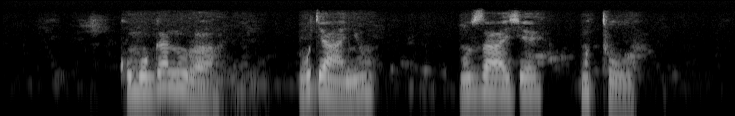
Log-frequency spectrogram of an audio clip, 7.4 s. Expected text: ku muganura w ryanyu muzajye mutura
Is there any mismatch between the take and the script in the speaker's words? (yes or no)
no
